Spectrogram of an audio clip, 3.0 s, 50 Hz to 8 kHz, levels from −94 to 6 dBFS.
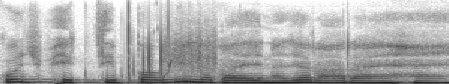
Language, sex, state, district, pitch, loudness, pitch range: Hindi, male, Jharkhand, Ranchi, 215 Hz, -10 LUFS, 205-230 Hz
